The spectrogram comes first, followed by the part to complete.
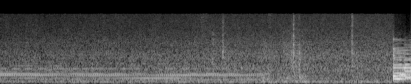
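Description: A held keyboard chord sustains and then stops about two-thirds of the way through, leaving a steady hiss with a few soft clicks. A loud new chord strikes at the very end.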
